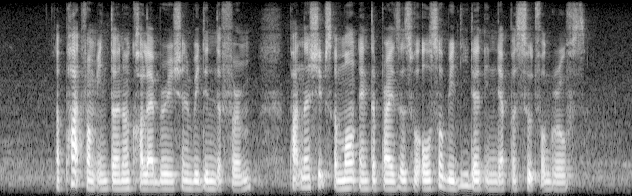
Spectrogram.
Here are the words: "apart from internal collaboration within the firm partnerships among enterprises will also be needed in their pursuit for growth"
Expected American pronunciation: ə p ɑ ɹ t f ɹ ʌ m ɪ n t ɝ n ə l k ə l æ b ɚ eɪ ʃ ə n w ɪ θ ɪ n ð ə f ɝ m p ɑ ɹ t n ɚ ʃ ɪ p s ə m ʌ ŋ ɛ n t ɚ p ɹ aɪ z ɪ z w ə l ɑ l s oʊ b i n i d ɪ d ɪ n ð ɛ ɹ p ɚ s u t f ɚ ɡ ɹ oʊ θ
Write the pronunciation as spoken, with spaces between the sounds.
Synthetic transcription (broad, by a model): ə p ɑ t f ɹ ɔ m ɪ n t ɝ n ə l k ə l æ b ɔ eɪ ʃ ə n w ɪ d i n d ə f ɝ m p ɑ t n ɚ ʃ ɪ p s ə m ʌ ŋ ɛ n t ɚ p ɹ aɪ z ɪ s w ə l ɑ l s oʊ b i n i d ɪ d ɪ n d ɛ p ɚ s u t f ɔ ɡ ɹ oʊ s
